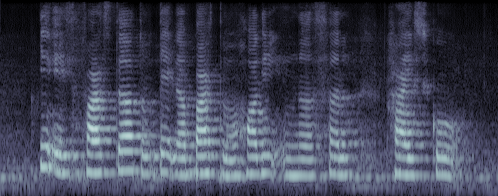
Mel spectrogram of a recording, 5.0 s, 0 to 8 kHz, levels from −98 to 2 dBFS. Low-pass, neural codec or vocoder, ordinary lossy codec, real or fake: none; codec, 16 kHz, 4 kbps, X-Codec, HuBERT features, trained on balanced general audio; none; fake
